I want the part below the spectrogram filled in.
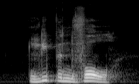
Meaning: inflection of vollopen: 1. plural past indicative 2. plural past subjunctive
- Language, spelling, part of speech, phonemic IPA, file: Dutch, liepen vol, verb, /ˈlipə(n) ˈvɔl/, Nl-liepen vol.ogg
